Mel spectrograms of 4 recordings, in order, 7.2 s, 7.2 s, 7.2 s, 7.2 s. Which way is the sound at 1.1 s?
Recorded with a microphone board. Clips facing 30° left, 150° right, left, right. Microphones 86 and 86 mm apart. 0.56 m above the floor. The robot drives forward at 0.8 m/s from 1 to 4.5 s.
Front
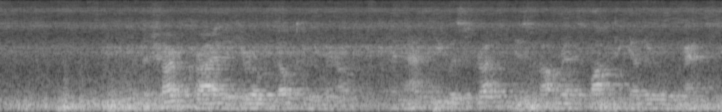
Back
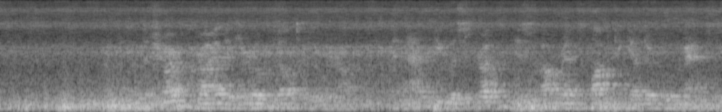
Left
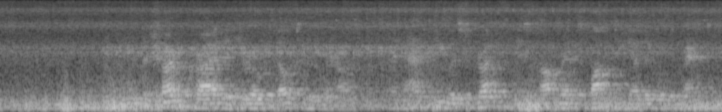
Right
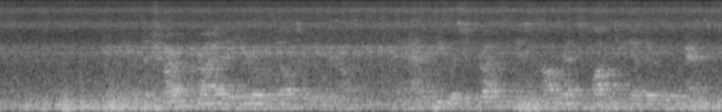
55° left.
